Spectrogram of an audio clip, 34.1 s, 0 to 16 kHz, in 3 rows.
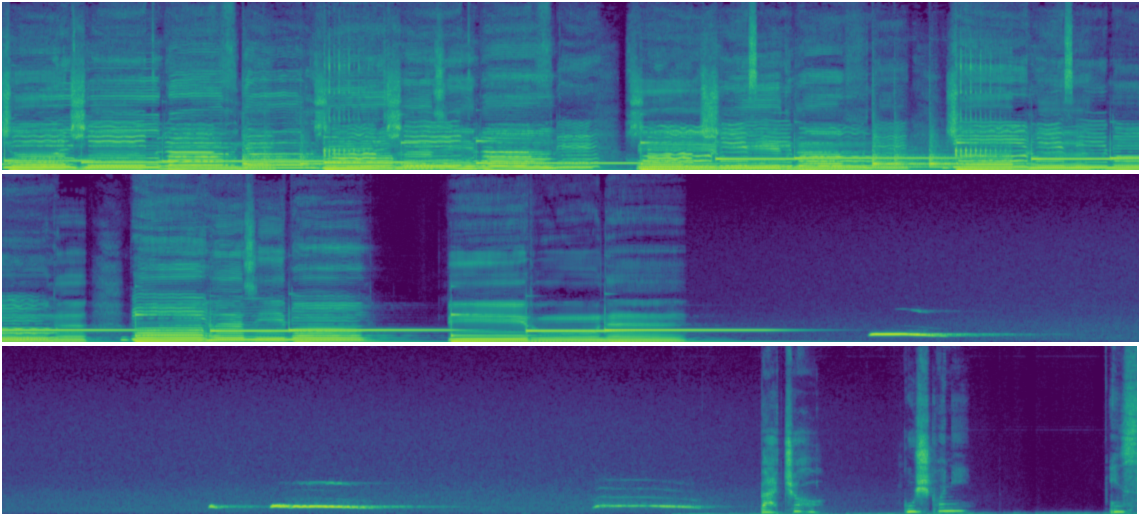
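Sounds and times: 
person speaking: 0:00.0 - 0:08.6, 0:31.8 - 0:32.5
owl hooting in short wavering calls: 0:00.0 - 0:11.7, 0:20.0 - 0:22.0, 0:24.7 - 0:27.6, 0:28.6 - 0:30.2
brief sustained tone: 0:00.0 - 0:19.2.

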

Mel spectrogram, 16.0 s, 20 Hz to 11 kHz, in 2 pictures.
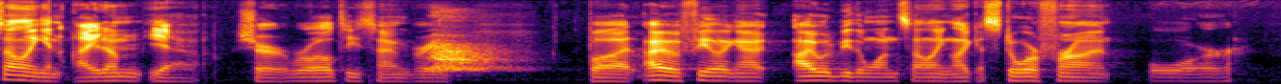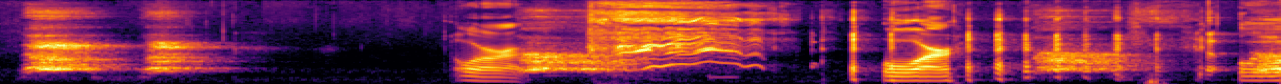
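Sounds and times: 
speech: 0:00.0 - 0:03.0, 0:03.7 - 0:07.8, 0:10.8 - 0:11.8, 0:13.3 - 0:15.9
house dog barking and yelping: 0:02.7 - 0:03.3, 0:08.2 - 0:09.4, 0:11.3 - 0:11.8, 0:14.4 - 0:15.2
laughter: 0:11.7 - 0:15.9.

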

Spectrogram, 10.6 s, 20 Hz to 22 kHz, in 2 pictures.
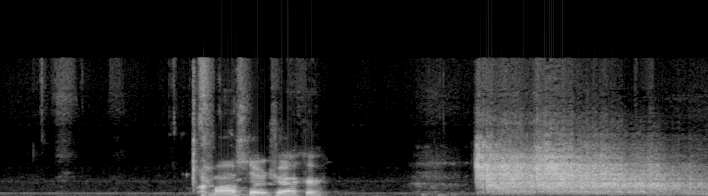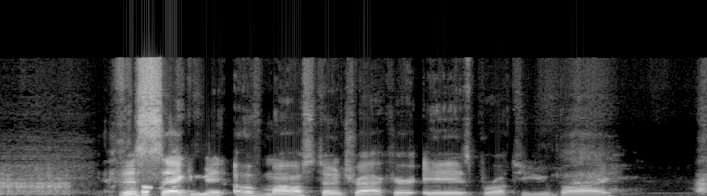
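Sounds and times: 
speech: 0:01.6 - 0:02.5, 0:06.2 - 0:10.0
thunder sound effect crackling roar: 0:03.6 - 0:05.9.

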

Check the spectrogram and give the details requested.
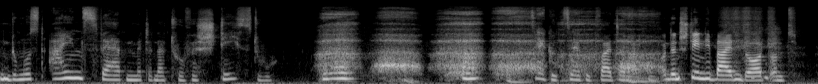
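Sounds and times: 
speech: 0:00.1 - 0:08.0
loud deliberate heavy breathing: 0:03.2 - 0:08.1.

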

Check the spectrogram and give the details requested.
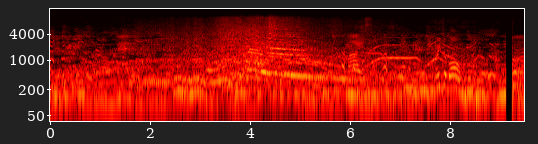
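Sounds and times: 
crowd chatter and talking: 0:00.0 - 0:09.4
fast V6 race car engine revving past: 0:01.0 - 0:07.9
speech: 0:07.9 - 0:08.7.

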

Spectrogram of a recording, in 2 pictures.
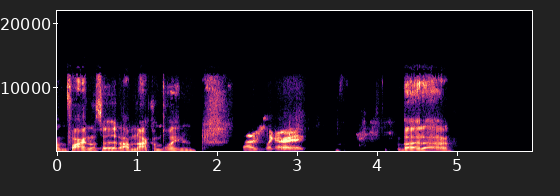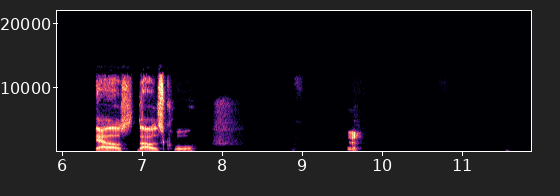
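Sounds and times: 
speech: 0:00.1 - 0:05.0, 0:06.4 - 0:08.0, 0:09.6 - 0:09.8
person yawning: 0:09.6 - 0:09.8.

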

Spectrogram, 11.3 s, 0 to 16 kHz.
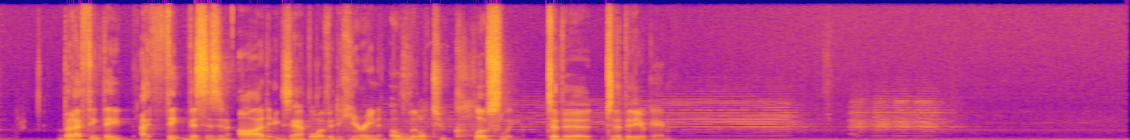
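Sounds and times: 
speech: 0:00.6 - 0:06.8
train horn blast: 0:03.5 - 0:09.8.

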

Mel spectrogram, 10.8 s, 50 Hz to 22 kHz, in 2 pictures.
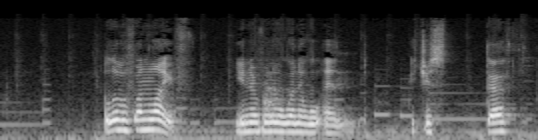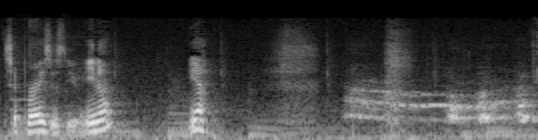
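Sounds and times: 
speech: 0:01.0 - 0:06.6, 0:07.2 - 0:07.6
stray dogs barking and yipping outside: 0:02.6 - 0:03.0, 0:08.8 - 0:10.7.

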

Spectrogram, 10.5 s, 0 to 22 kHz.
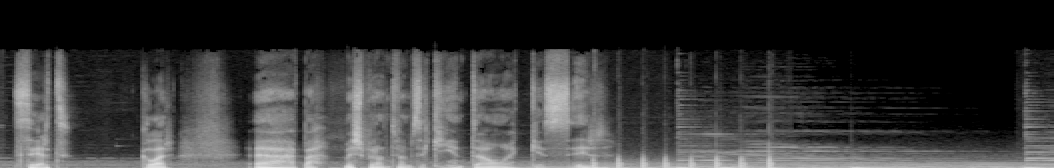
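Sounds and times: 
speech: 0:00.2 - 0:00.8, 0:01.4 - 0:06.3
knocking on a door: 0:05.9 - 0:08.0.

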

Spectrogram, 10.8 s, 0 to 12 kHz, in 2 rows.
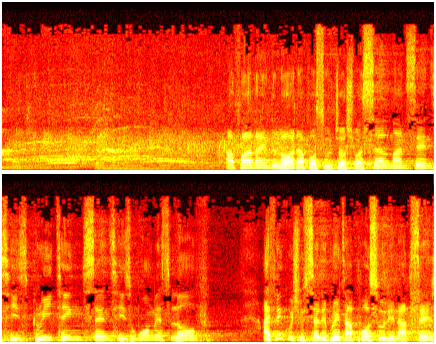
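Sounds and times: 
large church audience clapping during a service: 0:00.0 - 0:04.9, 0:10.0 - 0:10.7
speech: 0:02.8 - 0:08.1, 0:08.7 - 0:10.7.

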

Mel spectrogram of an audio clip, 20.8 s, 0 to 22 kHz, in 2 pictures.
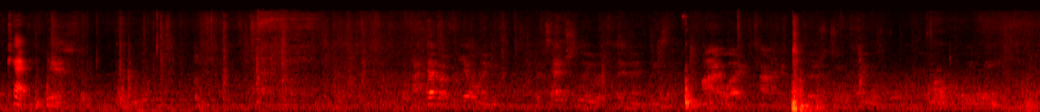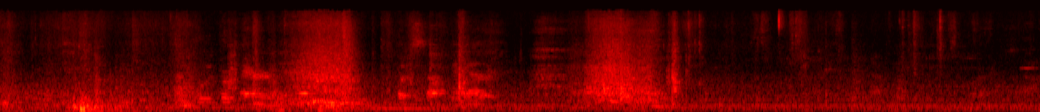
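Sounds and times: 
room noise: 0:01.1 - 0:20.7
voices: 0:04.0 - 0:15.5
chair with someone seated being scooted across the floor: 0:11.0 - 0:14.3, 0:16.1 - 0:17.4.

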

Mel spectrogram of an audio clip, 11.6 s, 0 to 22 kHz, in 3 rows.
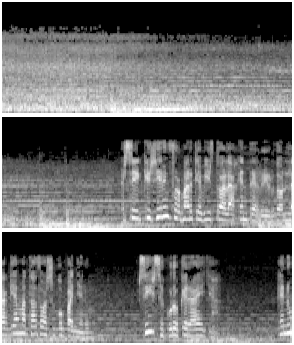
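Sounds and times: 
approaching car engine rumble: 0:00.0 - 0:05.4
broad road noise: 0:00.0 - 0:05.7
speech: 0:05.5 - 0:10.8, 0:11.4 - 0:11.6.

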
